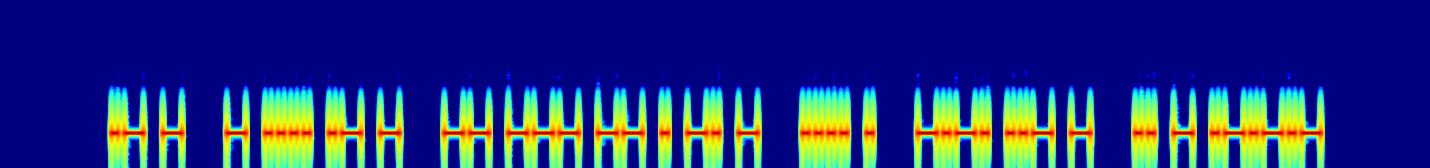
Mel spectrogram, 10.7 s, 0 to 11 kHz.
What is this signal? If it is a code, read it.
Morse code, heard as a keyed tone, about 25 wpm, 700 Hz. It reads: AT THAT MOMENT HE CUT IT.
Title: Sentences from Top 1000 Words 25wpm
